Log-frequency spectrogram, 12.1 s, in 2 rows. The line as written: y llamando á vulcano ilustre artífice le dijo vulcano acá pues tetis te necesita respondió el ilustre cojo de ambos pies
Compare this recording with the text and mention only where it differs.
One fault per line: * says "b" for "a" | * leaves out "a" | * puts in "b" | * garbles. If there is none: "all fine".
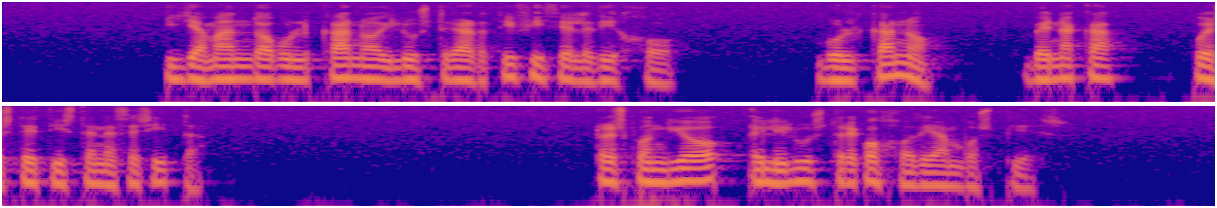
* puts in "ven"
